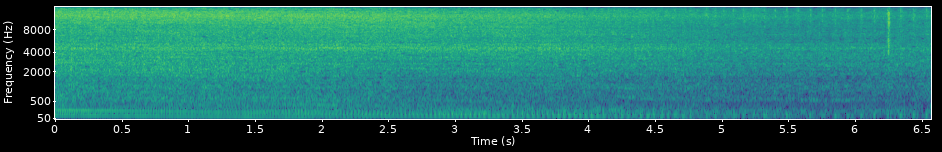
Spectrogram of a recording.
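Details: 2019 Yamaha Mio X-Ride scooter: humming whine from the rear final drive (gardan) when throttle is applied, dropping in pitch as the wheel slows after release; cause unconfirmed.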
